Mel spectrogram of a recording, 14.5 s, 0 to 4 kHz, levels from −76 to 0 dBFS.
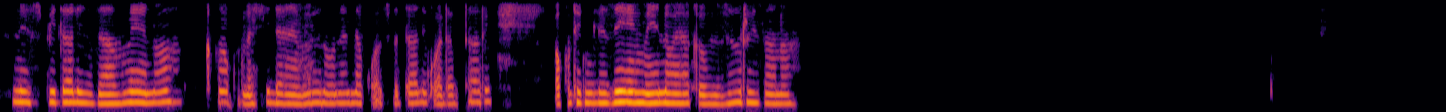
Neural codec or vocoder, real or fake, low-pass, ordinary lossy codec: vocoder, 22.05 kHz, 80 mel bands, WaveNeXt; fake; 3.6 kHz; Opus, 64 kbps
